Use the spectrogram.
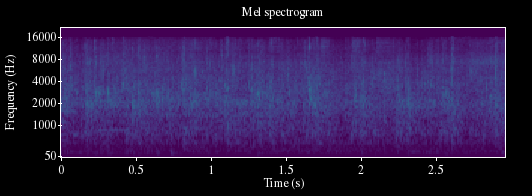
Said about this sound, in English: So let's give the Lord a hand clap for that. Amen.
